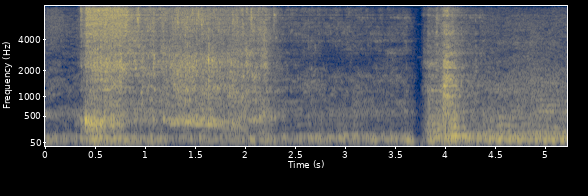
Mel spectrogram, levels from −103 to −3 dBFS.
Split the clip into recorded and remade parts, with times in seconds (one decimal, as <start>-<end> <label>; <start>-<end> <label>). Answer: 0.0-0.5 recorded; 0.5-1.2 remade; 1.2-1.9 recorded; 1.9-4.4 remade; 4.4-5.2 recorded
